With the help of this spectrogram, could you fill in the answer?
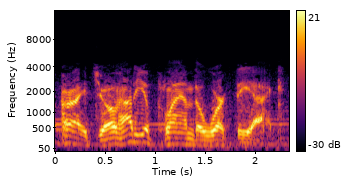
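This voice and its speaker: An actor in a radio drama playing a wry, skeptical show-business agent with a dry, sarcastic manner. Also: male voice, mid-range voice, very animated, moderate pace. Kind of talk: old-time radio drama acting. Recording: dull radio recording, loud music.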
